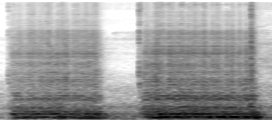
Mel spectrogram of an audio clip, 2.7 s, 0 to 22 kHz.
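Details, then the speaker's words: 1982 Mercedes 300SD passenger power seat: small electric motor whirs evenly in two short runs with no load change while the seat doesn't move, because the drive cable has come off the motor; gears also need lubrication. "Also, if I try to raise it up, hear that? It's not moving though. That is because the cable has become attached from the motor."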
